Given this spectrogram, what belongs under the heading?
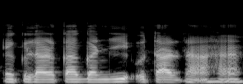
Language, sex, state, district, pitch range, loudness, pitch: Hindi, male, Bihar, Patna, 115-120 Hz, -17 LUFS, 115 Hz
